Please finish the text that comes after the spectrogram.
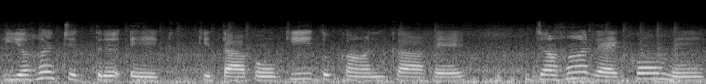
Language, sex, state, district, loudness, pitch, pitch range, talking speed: Hindi, female, Madhya Pradesh, Dhar, -15 LUFS, 185 Hz, 180-225 Hz, 95 wpm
